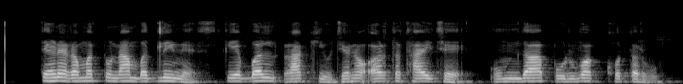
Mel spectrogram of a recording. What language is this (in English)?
Gujarati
